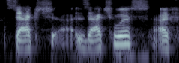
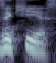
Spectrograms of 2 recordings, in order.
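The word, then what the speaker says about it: Zaccheaus: And now we have Zachwis, I believe that's how you say his name, Mhm. the guy from Atlanta. And I believe just having that depth and AJ Brown was Oh, monumental. Zacchaeus.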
